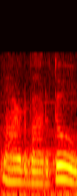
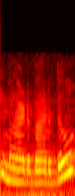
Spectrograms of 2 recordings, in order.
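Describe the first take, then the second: The two takes are said the same way.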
